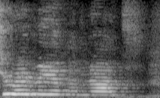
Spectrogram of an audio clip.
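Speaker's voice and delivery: high, sulky mock voice; hurt boyfriend. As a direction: accuse her in a high whine. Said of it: "He goes".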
